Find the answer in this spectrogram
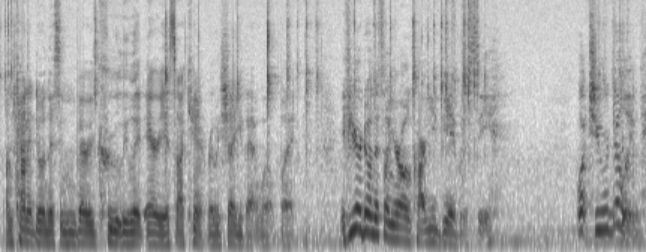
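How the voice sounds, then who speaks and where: A young man with a mid-range voice films a casual how-to vlog outdoors at night, talking through a car repair as he works, rambling with many ums and restarts. The camera mic moves around with him, and there is a little hiss or hum.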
